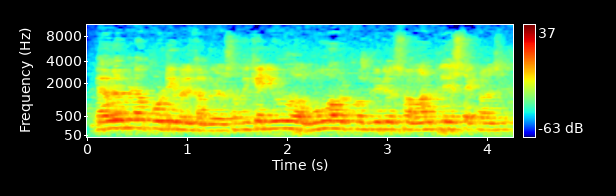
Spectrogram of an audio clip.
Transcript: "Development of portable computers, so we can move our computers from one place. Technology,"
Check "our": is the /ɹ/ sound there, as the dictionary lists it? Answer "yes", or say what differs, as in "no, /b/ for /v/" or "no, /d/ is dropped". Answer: no, /w/ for /ɹ/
